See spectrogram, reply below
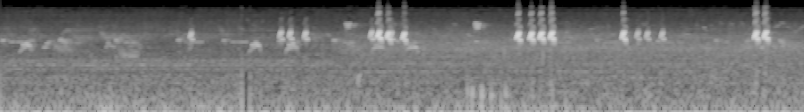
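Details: Blue-tailed bee-eater, an insect-eating bird, calling at dusk; short clipped chirps in quick bursts of two to four, repeated every second or so, over a faint background of other distant bird calls.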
